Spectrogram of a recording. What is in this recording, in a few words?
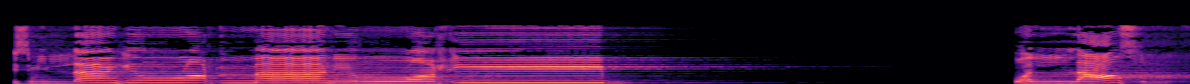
Recite, qari quran; Surh Asar; Qari Abdul Basit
